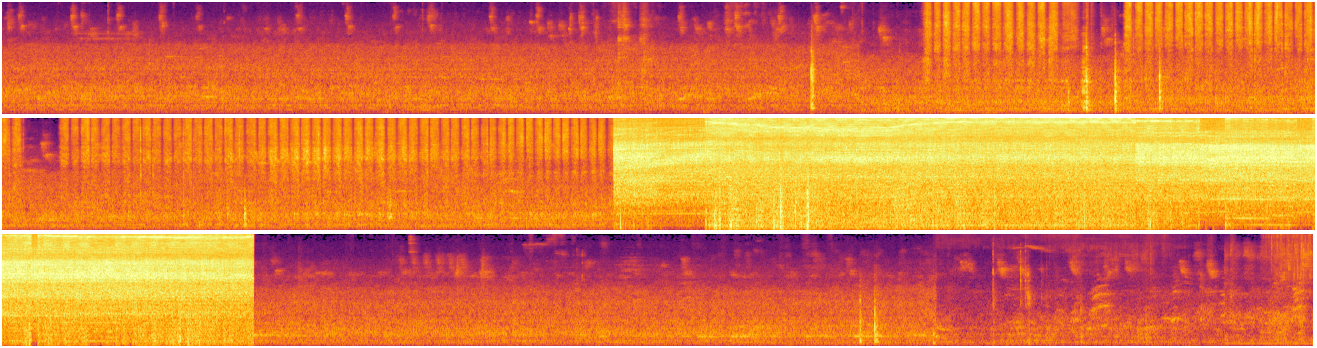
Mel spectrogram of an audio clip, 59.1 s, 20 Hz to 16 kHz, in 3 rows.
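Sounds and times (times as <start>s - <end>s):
hand sanding wood: 13.8s - 20.0s, 20.6s - 43.2s
angle grinder grinding wood: 20.6s - 43.2s.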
